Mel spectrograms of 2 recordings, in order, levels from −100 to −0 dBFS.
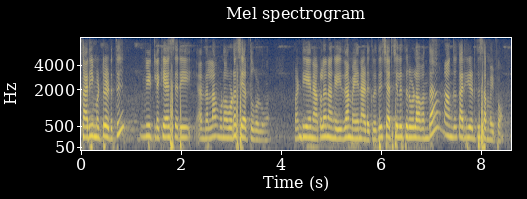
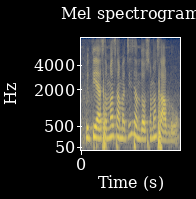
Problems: constant background noise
